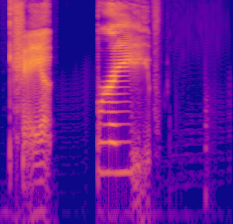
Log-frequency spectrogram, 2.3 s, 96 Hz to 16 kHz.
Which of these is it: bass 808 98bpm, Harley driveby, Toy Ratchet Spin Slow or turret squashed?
turret squashed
